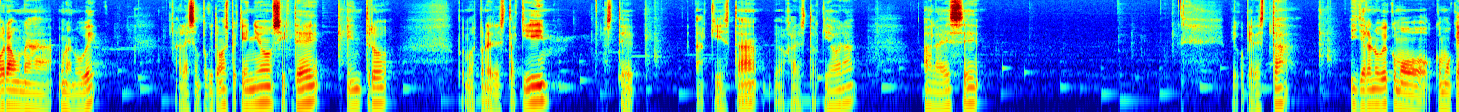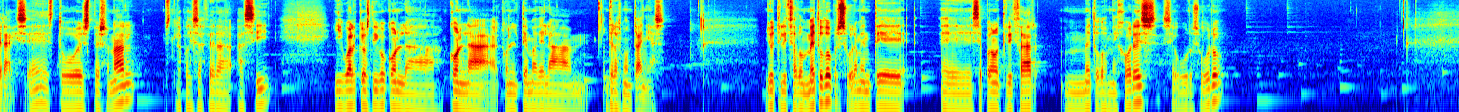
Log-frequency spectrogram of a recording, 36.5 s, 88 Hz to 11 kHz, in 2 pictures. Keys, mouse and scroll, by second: 2.1 s, 3.5 shift+d, 4.8-7.5 drag, 7.5 shift+d, 8.6-10.9 drag, 10.9 s, 12.5-14.9 drag, 14.9-15.9 right drag, 15.9 shift+d, 17.2-18.7 drag, 18.7 s, 19.5-21.0 drag, 21.0 shift+d, 22.5 shift+d, 26.9 s, 28.7-33.3 drag, 33.3 shift+d.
